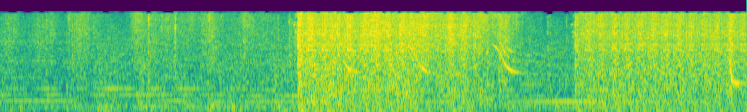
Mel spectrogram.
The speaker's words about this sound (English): Really, no shortage of machine gun ammo.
